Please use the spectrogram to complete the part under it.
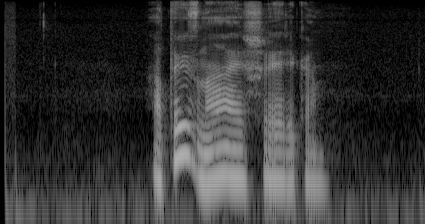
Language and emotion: Russian, sad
